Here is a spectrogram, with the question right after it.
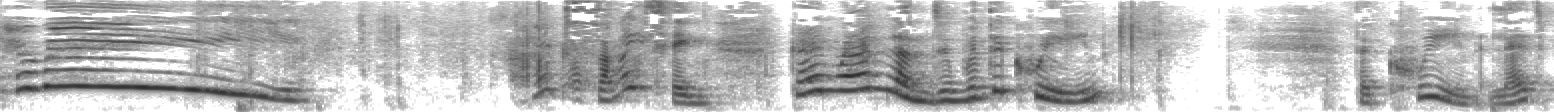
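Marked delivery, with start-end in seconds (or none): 0.0-1.5 very high, loud, drawn-out cheer; children's shout. A narrator's reading. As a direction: cheer like a crowd of kids. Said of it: "And they all shout".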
